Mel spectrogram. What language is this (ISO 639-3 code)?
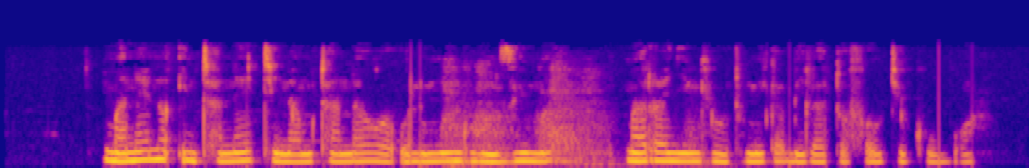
swa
